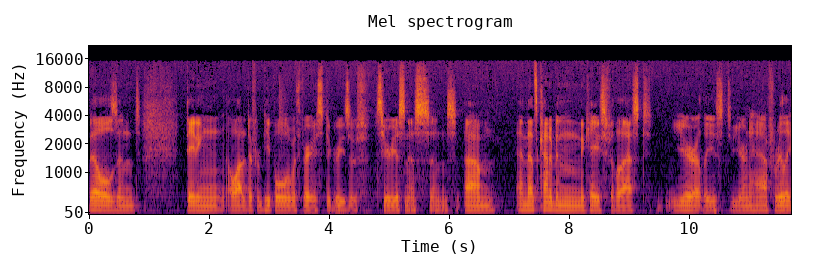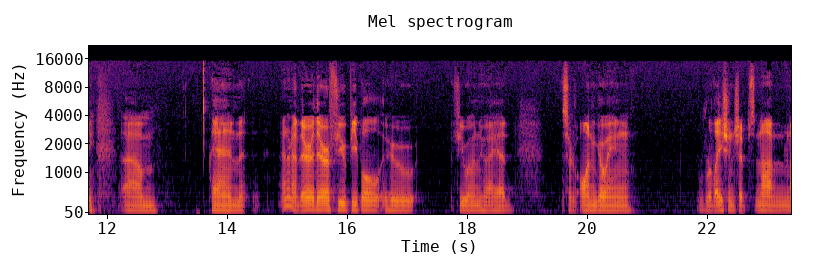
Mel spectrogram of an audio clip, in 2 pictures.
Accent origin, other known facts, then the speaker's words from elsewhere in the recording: the South, United States; now in New York, United States; I'm from the South originally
